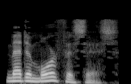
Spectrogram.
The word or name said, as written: metamorphosis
